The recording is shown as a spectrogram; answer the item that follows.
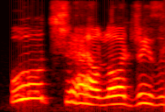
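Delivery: slow, laughing through words, broken by laughter. Joking with viewers about putting hexes on people, laughing while talking. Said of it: "let me stop laughing".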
